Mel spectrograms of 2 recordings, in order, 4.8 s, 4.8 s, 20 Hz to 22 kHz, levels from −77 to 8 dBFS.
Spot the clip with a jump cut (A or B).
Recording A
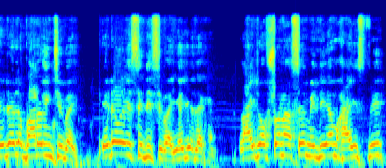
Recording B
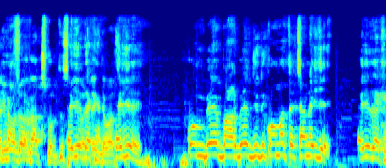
A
